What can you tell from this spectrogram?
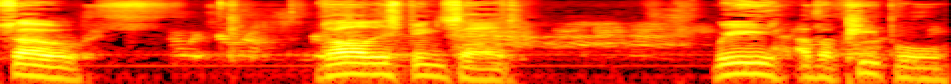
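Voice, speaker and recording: A man speaks at a moderate pace in a medium-pitched, somewhat breathy voice. His delivery is neither rushed nor drawn out. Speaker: online commentator. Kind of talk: monologue.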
